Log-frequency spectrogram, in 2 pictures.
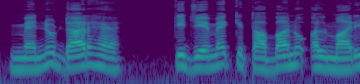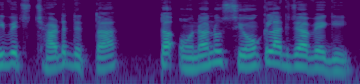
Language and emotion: Punjabi, fearful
